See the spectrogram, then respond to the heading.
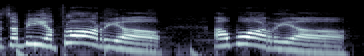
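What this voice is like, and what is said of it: Mock Italian accent. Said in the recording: “the mocking of the Italian culture”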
